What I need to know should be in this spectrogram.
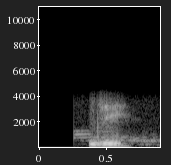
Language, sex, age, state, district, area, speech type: Hindi, male, 60+, Madhya Pradesh, Hoshangabad, rural, conversation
